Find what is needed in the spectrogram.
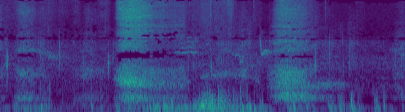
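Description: Two heavy breaths huffed close to a phone's microphone, about two seconds apart, over a run of soft footstep-like knocks and handling noise.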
